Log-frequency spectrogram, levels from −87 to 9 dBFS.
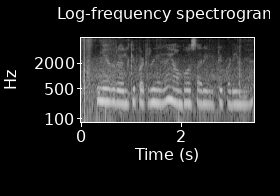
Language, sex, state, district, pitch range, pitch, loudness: Hindi, female, Bihar, West Champaran, 225-245 Hz, 235 Hz, -18 LUFS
